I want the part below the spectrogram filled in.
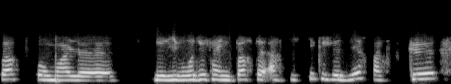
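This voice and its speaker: A woman's medium-pitched voice, an ordinary speaking voice, with fairly even intonation. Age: 20s. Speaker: actress and audiobook narrator. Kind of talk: interview.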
